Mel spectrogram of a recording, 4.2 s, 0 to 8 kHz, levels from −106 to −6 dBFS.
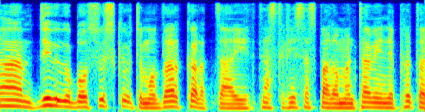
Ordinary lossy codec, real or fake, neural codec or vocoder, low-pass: Opus, 64 kbps; fake; codec, 16 kHz in and 24 kHz out, 0.4 kbps, LongCat-Audio-Codec, two codebook decoder; 7.2 kHz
